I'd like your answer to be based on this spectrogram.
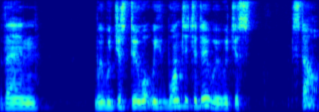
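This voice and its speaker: With a British accent, a man speaks at a fairly slow pace in a dark, mellow tone and a fairly high pitch. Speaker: podcast host, addiction recovery worker.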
